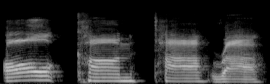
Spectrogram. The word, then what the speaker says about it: Alcantara: matchup by the way it is all con ta ra as the pronunciation on baseball reference thank you all right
